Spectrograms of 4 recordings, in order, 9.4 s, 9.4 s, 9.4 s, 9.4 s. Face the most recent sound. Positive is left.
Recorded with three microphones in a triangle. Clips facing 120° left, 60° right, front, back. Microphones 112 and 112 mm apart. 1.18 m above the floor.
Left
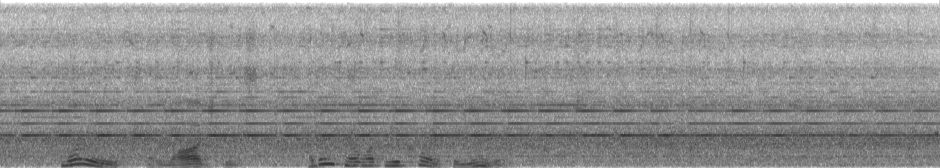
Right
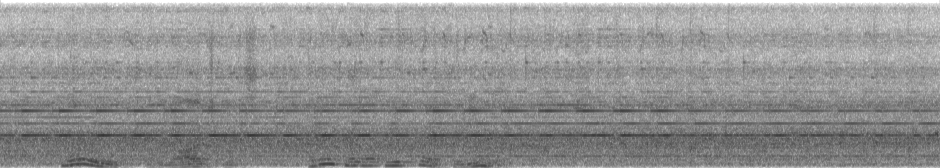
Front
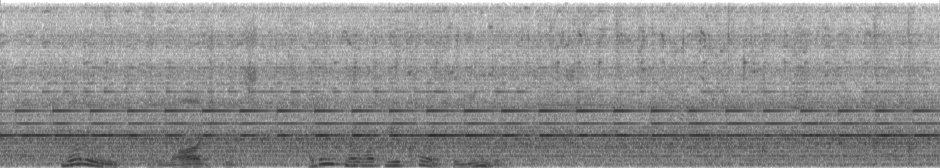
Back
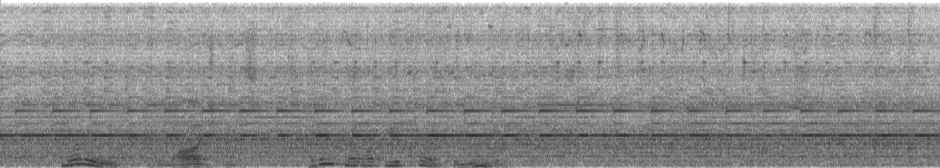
turn(degrees=80)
